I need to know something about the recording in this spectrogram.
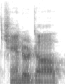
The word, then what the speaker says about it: Chander Dhall: My name is Chander Dhall, commonly pronounced as Chander Dhall.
